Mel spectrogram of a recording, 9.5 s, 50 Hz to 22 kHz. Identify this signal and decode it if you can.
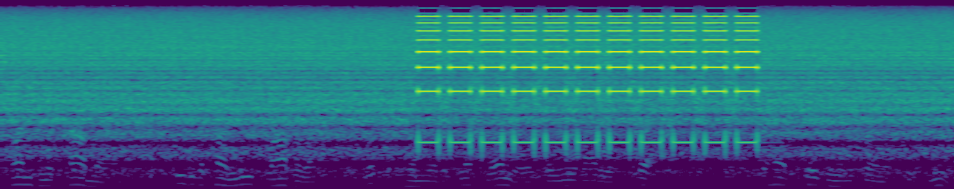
Beep code, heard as beeps from a small speaker, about 1030 Hz, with room echo and speech in English. 11 short. In AMI BIOS tables: cache memory error.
